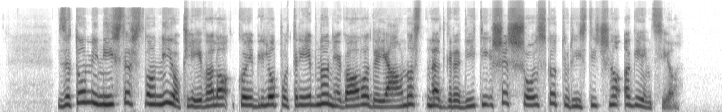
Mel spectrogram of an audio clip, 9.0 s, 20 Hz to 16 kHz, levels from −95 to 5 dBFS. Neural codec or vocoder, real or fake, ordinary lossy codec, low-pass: vocoder, 44.1 kHz, 128 mel bands, Pupu-Vocoder; fake; Opus, 16 kbps; 14.4 kHz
